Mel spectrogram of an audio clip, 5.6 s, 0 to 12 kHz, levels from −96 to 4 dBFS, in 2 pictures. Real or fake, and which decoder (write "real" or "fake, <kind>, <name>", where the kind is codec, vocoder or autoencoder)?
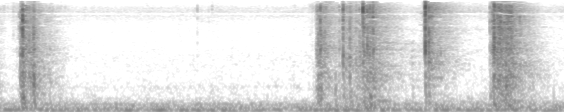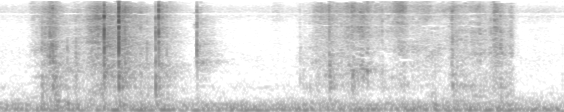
real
